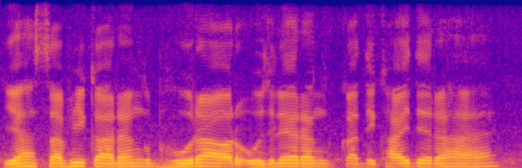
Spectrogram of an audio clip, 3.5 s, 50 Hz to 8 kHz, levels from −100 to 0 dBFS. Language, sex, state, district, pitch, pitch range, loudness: Hindi, male, Jharkhand, Palamu, 145 Hz, 140-150 Hz, -15 LUFS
